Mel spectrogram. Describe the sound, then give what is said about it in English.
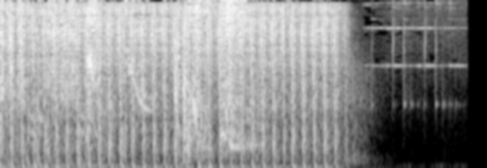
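Machine gun fire rattles out as one sustained burst of many rapid, evenly spaced, loud shots lasting about three and a half seconds, then cuts off, leaving a faint ringing tail. “What if I take this machine gun over here?”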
